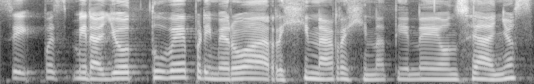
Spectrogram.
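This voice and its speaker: A woman talks in a normal speaking voice at a fairly slow pace. Her pitch is medium and her intonation fairly even. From Mexico, Tijuana. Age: 30s. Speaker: mother sharing testimony. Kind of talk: interview testimony. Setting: studio.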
